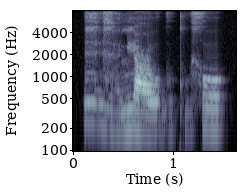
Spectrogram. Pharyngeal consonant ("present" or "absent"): present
